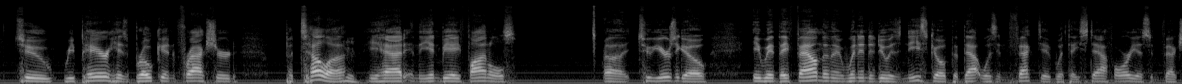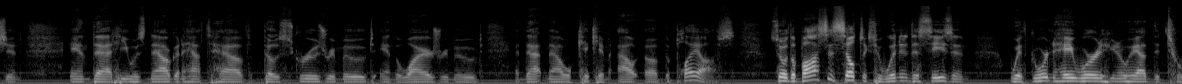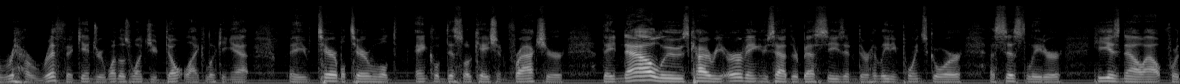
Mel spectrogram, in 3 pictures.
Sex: male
